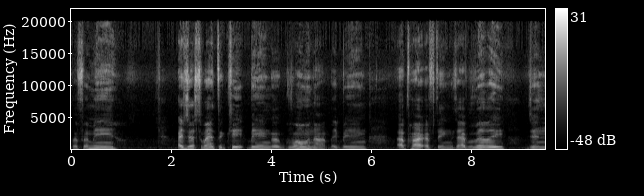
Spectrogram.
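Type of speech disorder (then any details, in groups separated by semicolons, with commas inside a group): Bulbar dysarthria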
